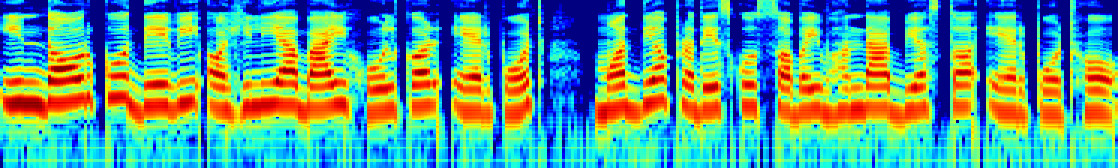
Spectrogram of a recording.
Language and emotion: Nepali, neutral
